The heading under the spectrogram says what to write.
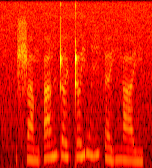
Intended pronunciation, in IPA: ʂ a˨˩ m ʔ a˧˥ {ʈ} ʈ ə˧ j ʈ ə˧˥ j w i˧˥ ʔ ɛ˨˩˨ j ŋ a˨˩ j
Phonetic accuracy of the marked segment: incorrect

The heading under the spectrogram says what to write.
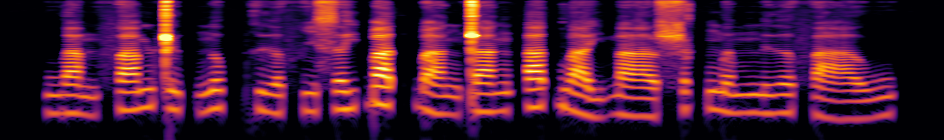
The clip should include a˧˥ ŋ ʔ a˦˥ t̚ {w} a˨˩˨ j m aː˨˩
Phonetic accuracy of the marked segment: correct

